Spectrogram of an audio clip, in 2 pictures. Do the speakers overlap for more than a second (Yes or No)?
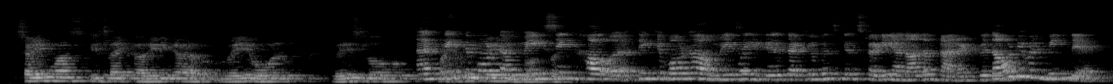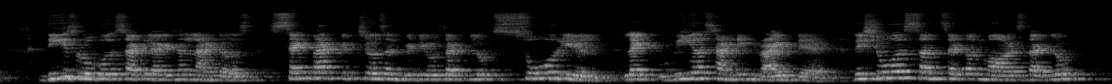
Yes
